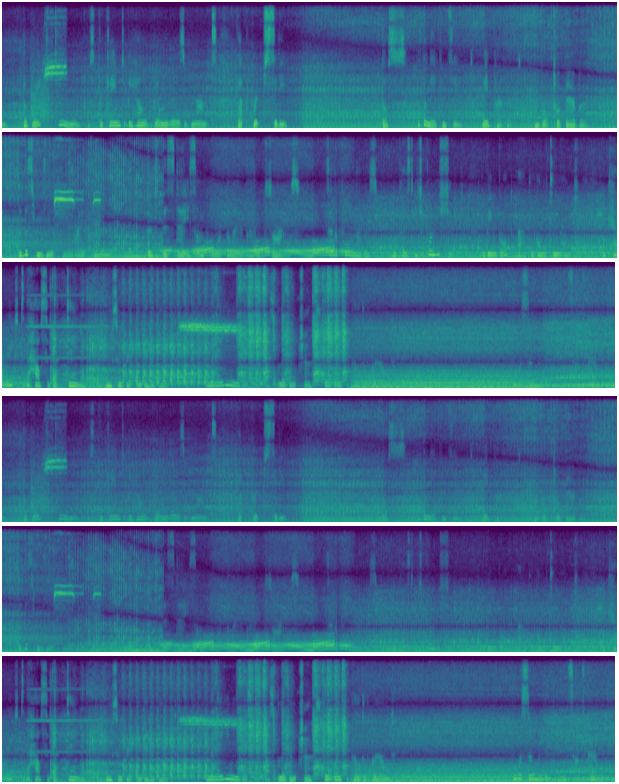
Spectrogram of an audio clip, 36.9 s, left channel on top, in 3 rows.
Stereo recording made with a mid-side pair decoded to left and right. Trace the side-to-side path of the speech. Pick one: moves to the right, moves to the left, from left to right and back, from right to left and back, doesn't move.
moves to the right.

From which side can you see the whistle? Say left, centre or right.
left.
